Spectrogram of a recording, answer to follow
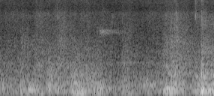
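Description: Rumbling and knocking from a human foosball game: players' feet shuffling and thudding on the floor as they shove along the poles they are strapped to, with a heavier thump near the end.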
